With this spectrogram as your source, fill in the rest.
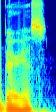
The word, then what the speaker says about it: Berrios: Yeah, Berrios.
